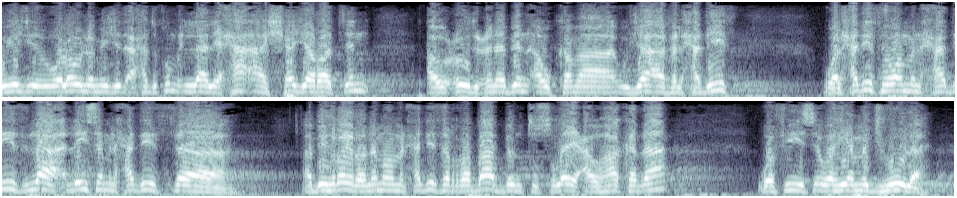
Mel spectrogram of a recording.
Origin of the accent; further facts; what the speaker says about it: Yemen; كما يفعل العوام عندنا في اليمن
